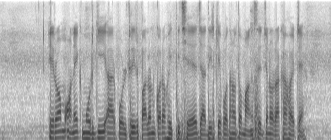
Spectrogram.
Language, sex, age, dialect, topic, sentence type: Bengali, male, 31-35, Western, agriculture, statement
